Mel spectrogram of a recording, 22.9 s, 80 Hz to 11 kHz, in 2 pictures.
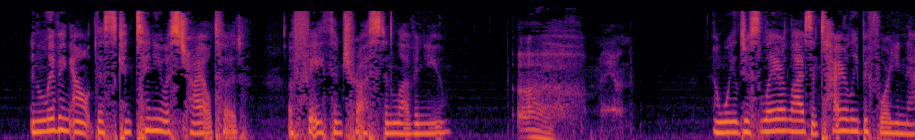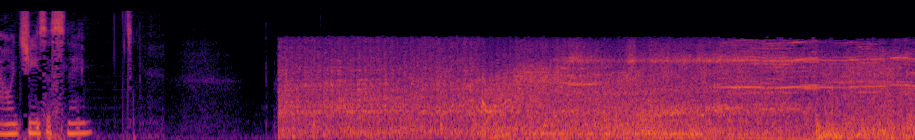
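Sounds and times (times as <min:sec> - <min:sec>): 
speech: 0:00.4 - 0:05.7, 0:06.4 - 0:07.2, 0:08.9 - 0:13.2
train wreck sound effect roar: 0:14.9 - 0:22.8.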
